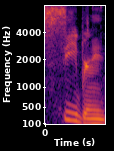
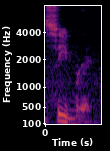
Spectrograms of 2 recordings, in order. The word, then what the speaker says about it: Sebring: No, it's Sebring, buddy. You are Gary. You can say what you want. You are ostensibly wrong. It is called Sebring.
